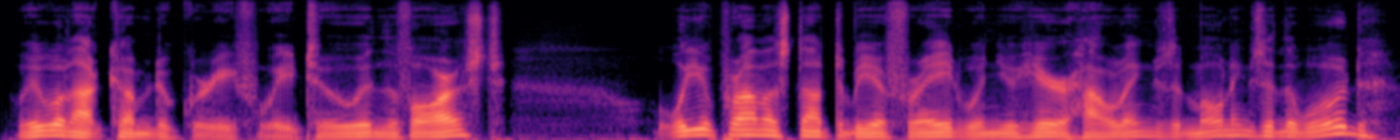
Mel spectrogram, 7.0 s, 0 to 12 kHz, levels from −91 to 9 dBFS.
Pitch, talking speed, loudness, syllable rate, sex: 100 Hz, 230 wpm, -20 LUFS, 5.6 syllables/s, male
